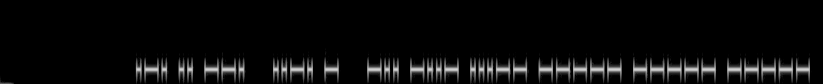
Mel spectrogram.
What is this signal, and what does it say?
Morse code, heard as a keyed tone, about 28 wpm, 700 Hz. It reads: RIG FT DX3000
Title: K1USN SST QSO Practice 28wpm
